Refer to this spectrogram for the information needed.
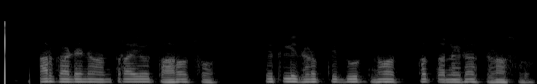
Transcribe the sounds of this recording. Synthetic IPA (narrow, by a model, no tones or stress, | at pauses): maɾɡaɖenaənt̪ɾajod̪ʱaɾot͡ʃʰo | d͡ʒeʈlid͡ʒəɭəp̚t̪ʰid̪uɾnət̪ʰət̪aniɾasd͡ʒəɽ̃ãʃo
